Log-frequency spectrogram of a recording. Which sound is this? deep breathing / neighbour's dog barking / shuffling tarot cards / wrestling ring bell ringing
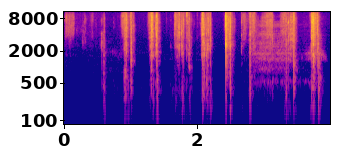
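shuffling tarot cards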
